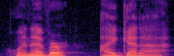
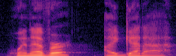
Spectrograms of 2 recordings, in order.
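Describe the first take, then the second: The two takes are said the same way.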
